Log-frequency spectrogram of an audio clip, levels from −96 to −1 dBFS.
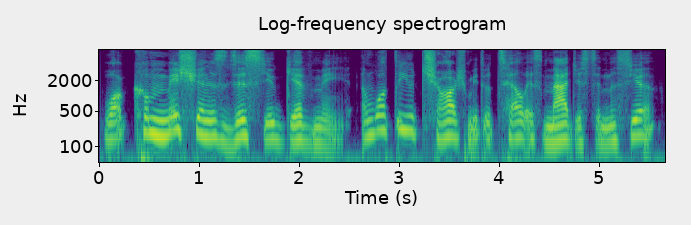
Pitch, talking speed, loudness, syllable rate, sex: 150 Hz, 190 wpm, -21 LUFS, 4.5 syllables/s, male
